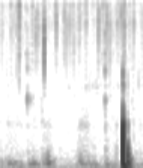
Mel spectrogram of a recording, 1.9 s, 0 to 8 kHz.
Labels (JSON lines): {"label": "biophony, double pulse", "recorder": "SoundTrap 300"}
